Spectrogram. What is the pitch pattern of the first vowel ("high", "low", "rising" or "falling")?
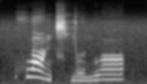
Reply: falling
